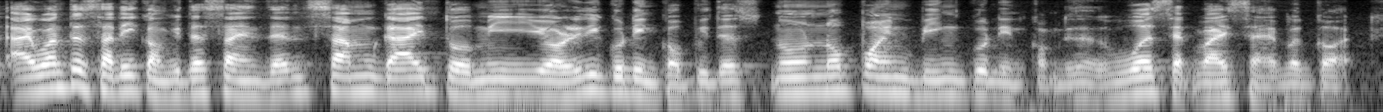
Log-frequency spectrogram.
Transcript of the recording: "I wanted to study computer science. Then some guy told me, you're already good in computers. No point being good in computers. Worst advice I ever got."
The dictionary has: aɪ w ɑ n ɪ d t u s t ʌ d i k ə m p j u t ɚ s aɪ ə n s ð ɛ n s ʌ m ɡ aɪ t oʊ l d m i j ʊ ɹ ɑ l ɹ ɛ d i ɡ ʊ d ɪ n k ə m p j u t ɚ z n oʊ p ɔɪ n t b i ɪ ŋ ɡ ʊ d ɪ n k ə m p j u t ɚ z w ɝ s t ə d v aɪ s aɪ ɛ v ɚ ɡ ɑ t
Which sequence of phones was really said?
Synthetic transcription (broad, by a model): aɪ w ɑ n t u s t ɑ d i k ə m p j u t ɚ s aɪ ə n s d ɛ n s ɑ m ɡ aɪ t oʊ l d m i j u ɑ l ɹ ɛ d i ɡ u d ɪ n k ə m p j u t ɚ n n oʊ p ɔɪ n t b i ɪ ŋ ɡ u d ɪ n k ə m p j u t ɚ w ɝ s ə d v aɪ s aɪ ɛ v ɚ ɡ ɑ t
